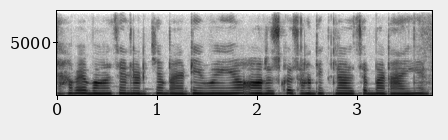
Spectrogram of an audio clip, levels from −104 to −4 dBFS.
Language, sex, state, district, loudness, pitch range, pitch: Hindi, female, Haryana, Charkhi Dadri, -16 LUFS, 245-255 Hz, 245 Hz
